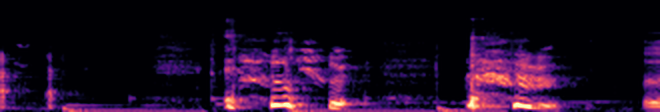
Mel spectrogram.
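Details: Adult male streamer with nasal congestion coughs and clears his throat into the microphone.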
